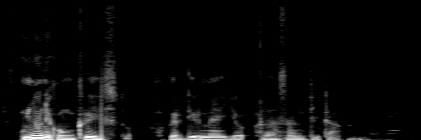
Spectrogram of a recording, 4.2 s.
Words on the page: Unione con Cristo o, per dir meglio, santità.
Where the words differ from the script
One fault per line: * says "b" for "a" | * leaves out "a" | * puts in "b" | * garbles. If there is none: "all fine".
* puts in "alla"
